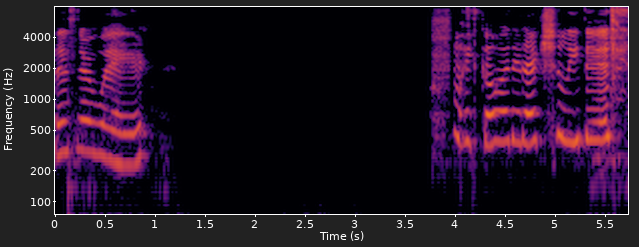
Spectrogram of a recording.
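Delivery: high, choked-up voice fighting tears, disbelieving. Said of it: "I'm not crying".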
